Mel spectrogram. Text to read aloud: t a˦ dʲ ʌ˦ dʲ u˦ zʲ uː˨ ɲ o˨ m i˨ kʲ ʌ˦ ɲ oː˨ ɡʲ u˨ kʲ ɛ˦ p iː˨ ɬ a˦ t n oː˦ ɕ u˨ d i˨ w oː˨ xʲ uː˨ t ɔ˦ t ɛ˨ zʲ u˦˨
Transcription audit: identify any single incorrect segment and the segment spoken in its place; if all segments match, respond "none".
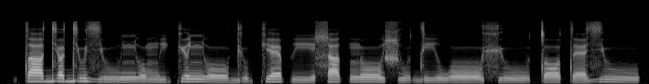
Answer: none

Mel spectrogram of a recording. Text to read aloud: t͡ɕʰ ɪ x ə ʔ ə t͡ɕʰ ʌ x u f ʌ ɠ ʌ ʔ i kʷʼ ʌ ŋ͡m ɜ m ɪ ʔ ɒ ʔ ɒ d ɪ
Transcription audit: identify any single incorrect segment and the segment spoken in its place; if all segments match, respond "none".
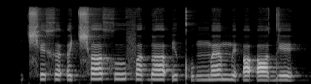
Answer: none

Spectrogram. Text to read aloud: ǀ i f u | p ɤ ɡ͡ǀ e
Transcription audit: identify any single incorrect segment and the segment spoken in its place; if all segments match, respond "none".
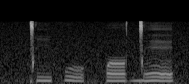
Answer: none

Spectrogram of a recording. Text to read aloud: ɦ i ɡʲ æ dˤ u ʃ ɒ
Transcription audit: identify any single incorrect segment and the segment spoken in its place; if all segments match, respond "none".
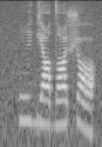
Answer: none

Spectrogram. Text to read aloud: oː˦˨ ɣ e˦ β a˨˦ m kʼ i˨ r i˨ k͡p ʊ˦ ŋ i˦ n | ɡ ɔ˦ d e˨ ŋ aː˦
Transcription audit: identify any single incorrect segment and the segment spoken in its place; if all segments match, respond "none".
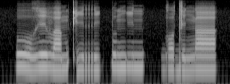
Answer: ɔ˦ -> ɔ˨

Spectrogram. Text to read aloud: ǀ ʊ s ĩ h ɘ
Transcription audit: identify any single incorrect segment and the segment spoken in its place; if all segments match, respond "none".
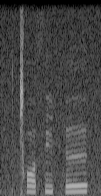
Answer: ʊ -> ɔ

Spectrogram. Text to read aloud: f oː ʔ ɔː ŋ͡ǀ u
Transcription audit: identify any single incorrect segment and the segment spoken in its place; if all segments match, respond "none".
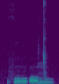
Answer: none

